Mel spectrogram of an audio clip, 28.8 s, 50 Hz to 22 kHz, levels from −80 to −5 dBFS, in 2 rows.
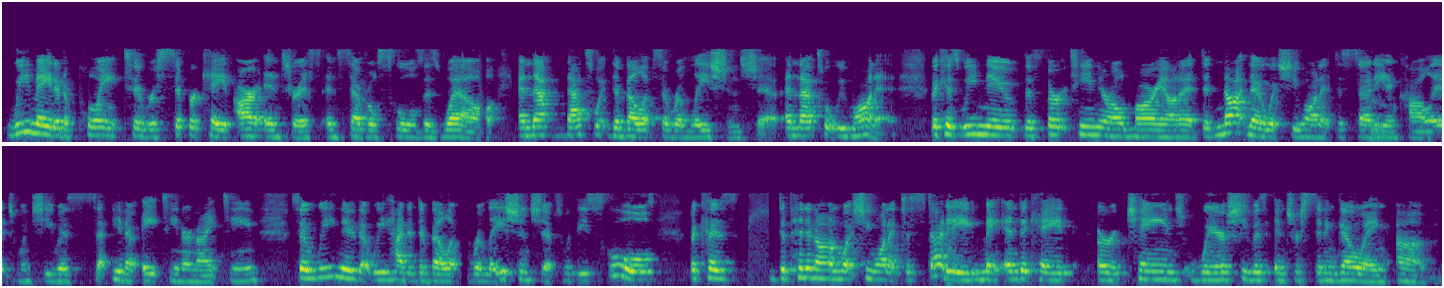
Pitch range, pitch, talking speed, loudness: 160-200 Hz, 180 Hz, 175 wpm, -22 LUFS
